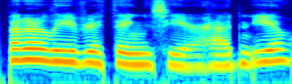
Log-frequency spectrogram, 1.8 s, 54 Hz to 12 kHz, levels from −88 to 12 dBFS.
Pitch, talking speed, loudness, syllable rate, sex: 210 Hz, 230 wpm, -17 LUFS, 5.8 syllables/s, female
